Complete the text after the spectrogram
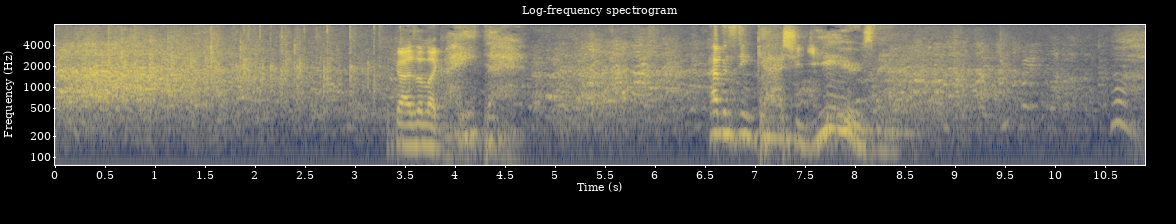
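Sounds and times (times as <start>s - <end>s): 
laughter: 0.0s - 3.2s, 4.0s - 10.8s
women in audience clapping: 0.5s - 3.4s
speech: 3.4s - 4.6s, 6.6s - 8.6s.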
